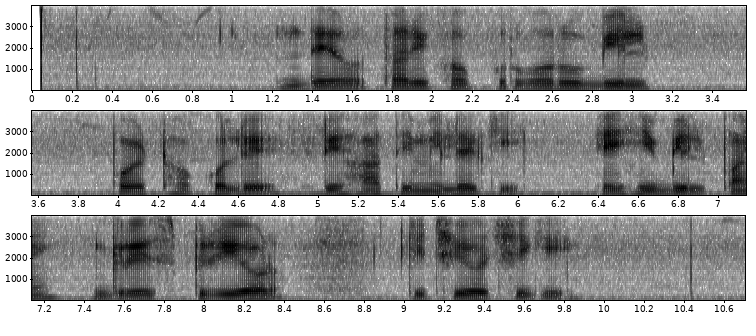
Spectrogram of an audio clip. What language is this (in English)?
Odia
